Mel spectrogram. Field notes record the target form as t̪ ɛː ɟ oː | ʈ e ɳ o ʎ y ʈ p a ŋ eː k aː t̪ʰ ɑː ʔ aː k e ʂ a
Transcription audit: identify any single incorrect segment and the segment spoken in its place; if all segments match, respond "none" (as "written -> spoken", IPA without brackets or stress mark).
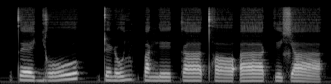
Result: ʂ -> ɕ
